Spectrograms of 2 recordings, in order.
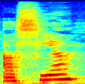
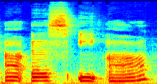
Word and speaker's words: asia: s i a i nie czyta się Asia tak jak Imię polskie Asia tylko asja i i ono oznacza rzecz i nigdy w języku fińskim się nie nie czyta tego si i jako si ale no i asja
